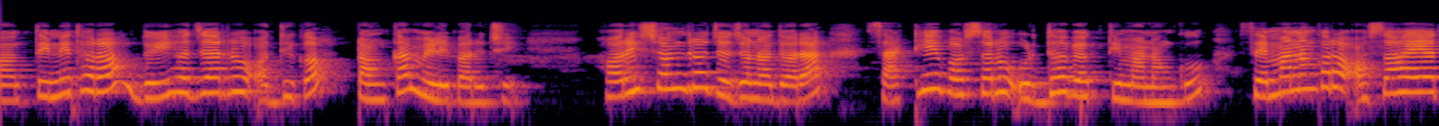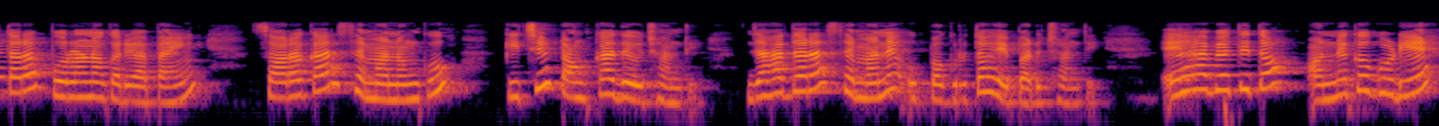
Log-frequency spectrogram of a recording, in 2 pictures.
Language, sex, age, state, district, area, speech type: Odia, female, 18-30, Odisha, Nayagarh, rural, spontaneous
